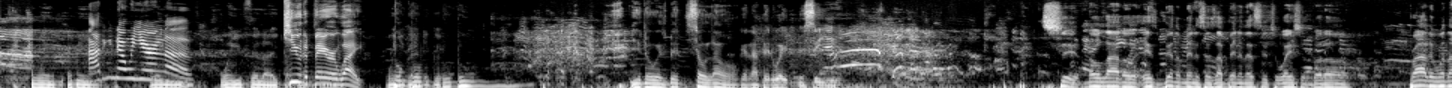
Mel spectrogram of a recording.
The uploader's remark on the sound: Live From The Highline Ballroom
